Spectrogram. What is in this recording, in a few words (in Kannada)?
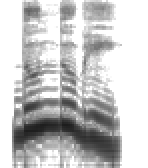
"ದುಂದುಭಿ", Kannada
